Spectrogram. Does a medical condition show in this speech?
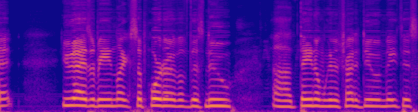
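Yes: cerebral palsy.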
